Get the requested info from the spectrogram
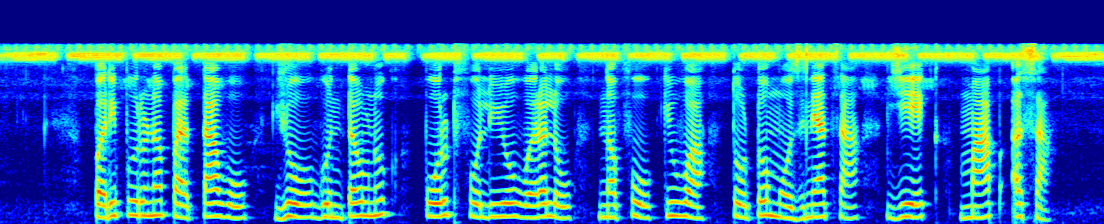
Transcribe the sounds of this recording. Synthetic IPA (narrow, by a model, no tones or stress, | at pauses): pəɾipuɾɳəpəɾt̪aʋoɦjoɡunt̪əʋɳuːkpoɾʈfolijoʋəɾlonəfokĩw̃ʋat̪oʈomod͡zɳjat͡sajek | mapə̰sa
